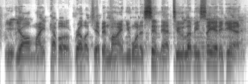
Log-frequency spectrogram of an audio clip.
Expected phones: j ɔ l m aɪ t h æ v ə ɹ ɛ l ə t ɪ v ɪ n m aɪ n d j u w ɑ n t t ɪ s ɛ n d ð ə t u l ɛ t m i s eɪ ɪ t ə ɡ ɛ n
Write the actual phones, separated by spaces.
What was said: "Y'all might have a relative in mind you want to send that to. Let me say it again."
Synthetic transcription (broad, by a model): j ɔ l m aɪ t h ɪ v ə ɹ ɛ l ə t ɪ v ɪ n m aɪ n d j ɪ w ɑ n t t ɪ s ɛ n ð ə t u l ɛ t m i s eɪ ɪ t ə ɡ ɛ n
